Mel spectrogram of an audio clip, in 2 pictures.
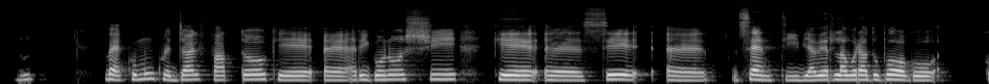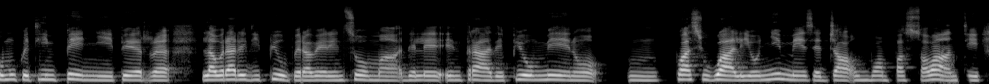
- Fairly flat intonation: Yes, narrow, 2.1 semitones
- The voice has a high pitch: Yes, high, 205 Hz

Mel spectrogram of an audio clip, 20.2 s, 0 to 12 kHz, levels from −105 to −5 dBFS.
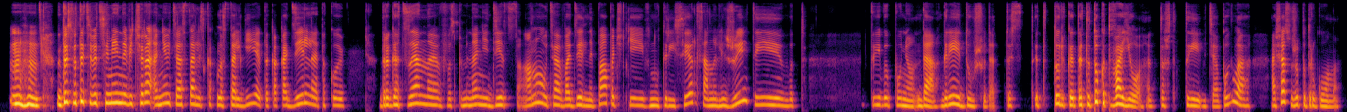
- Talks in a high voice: Yes, high, 215 Hz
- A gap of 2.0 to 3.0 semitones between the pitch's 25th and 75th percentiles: No, average, 3.5 semitones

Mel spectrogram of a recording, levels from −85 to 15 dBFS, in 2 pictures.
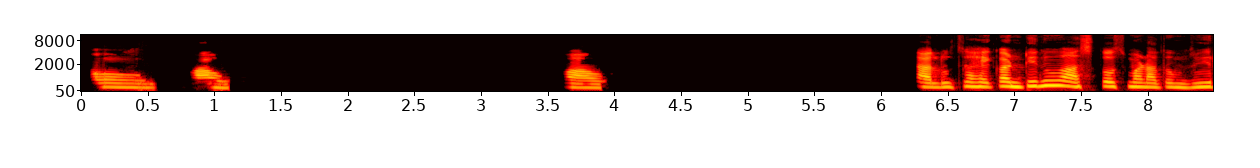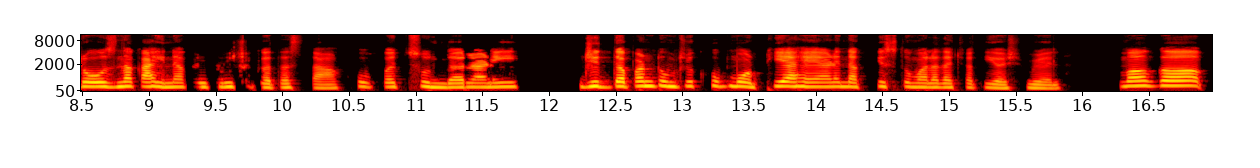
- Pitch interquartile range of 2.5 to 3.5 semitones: Yes, average, 3.1 semitones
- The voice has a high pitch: Yes, high, 205 Hz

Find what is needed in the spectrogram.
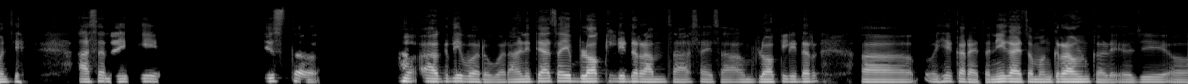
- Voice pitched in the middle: No, low, 125 Hz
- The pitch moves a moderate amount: No, narrow, 2.2 semitones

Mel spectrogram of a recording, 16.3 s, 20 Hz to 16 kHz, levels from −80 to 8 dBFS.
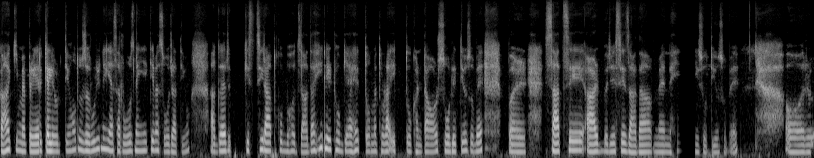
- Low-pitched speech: No, medium, 185 Hz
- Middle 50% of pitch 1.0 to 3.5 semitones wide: Yes, narrow, 2.4 semitones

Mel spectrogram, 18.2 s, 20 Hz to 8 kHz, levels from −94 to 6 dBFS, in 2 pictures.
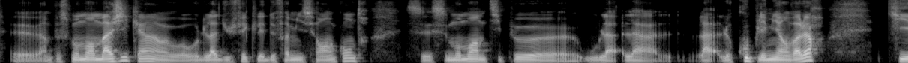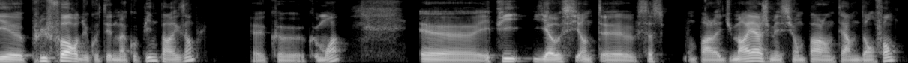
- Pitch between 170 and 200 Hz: No, very low, 95 Hz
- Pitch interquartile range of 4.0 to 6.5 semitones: No, average, 2.7 semitones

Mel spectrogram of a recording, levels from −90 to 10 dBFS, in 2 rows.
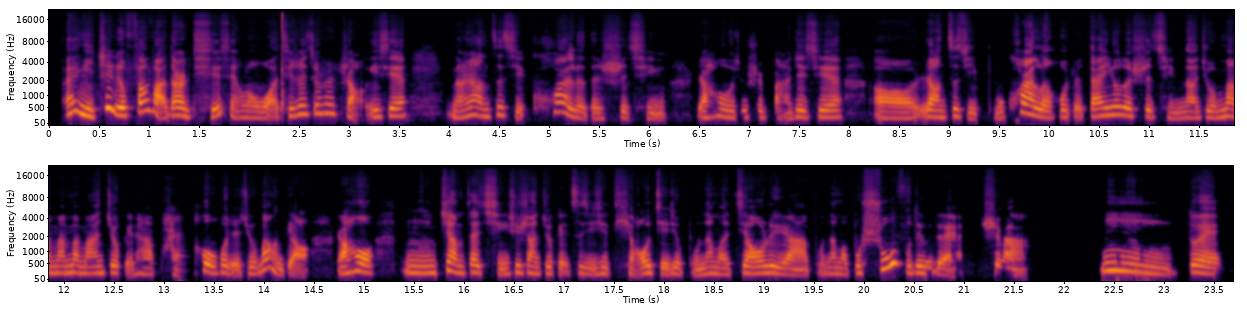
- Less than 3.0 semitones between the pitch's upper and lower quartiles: No, average, 4.2 semitones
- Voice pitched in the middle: No, high, 205 Hz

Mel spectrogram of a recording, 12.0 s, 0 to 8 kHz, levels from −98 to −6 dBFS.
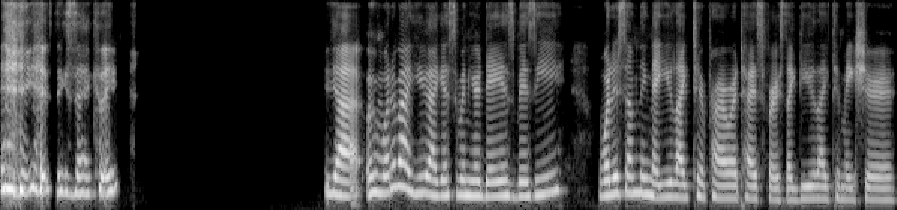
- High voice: Yes, high, 215 Hz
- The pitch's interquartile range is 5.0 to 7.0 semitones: Yes, wide, 5.6 semitones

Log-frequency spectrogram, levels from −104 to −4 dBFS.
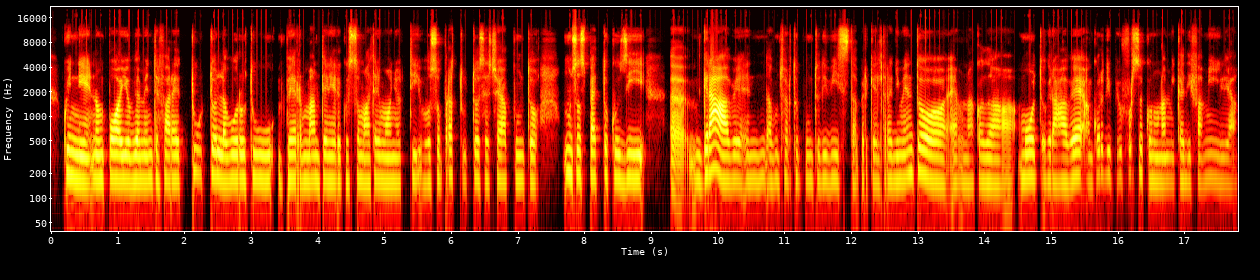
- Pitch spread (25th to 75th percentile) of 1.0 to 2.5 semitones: Yes, narrow, 1.4 semitones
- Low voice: No, medium, 170 Hz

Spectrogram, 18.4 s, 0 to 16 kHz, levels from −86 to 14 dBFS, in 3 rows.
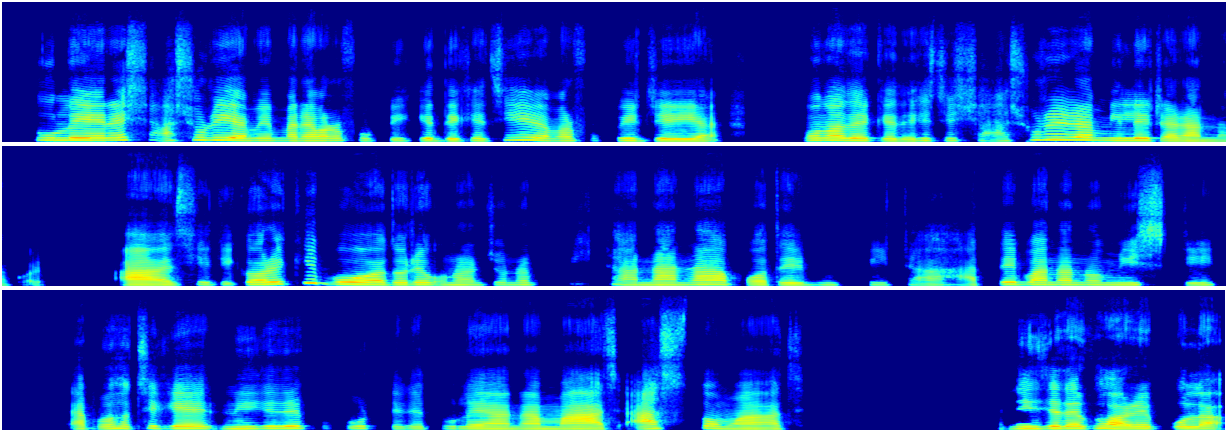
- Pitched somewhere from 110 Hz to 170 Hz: No, high, 225 Hz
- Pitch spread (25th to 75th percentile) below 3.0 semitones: Yes, narrow, 2.4 semitones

